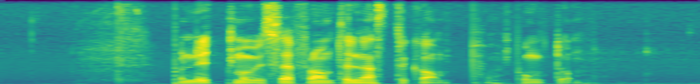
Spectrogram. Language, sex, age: Norwegian, male, 23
